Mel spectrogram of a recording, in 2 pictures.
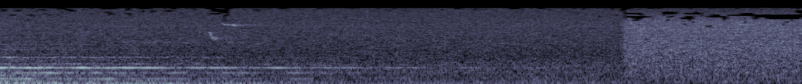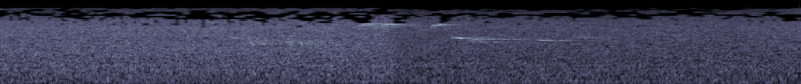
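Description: Music with long held notes fades out over the first three seconds, then the steady rushing hiss of a small waterfall falling into a pool cuts in and runs on evenly.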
